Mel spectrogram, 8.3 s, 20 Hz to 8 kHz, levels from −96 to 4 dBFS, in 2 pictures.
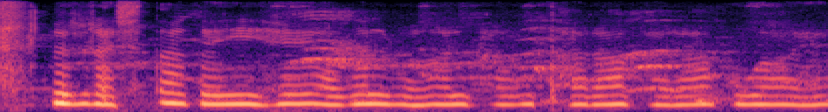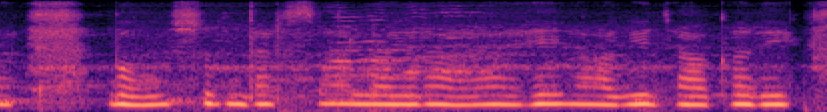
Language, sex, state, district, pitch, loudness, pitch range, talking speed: Hindi, female, Bihar, Begusarai, 235 Hz, -20 LUFS, 230-245 Hz, 160 wpm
